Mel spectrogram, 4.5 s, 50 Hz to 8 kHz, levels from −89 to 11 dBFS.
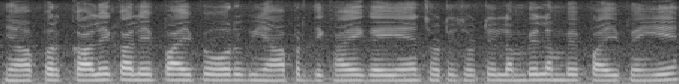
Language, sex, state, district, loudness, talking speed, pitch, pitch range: Hindi, male, Haryana, Charkhi Dadri, -15 LUFS, 250 wpm, 195 Hz, 185-195 Hz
